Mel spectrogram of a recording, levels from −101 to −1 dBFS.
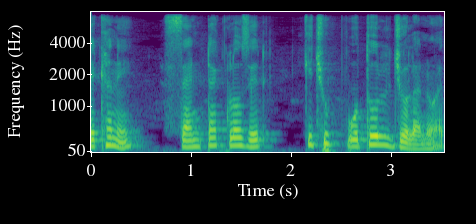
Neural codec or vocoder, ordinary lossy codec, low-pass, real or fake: none; none; 7.2 kHz; real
